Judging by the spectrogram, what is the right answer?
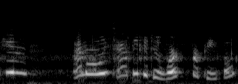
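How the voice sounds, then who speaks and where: A woman with an extremely high, girlish voice chats casually, like a voice actor among colleagues. Her line is tinny and phone-like, as on an online voice call. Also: big pitch swings, quick pace. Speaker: voice actor and audiobook narrator. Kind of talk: casual chat.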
